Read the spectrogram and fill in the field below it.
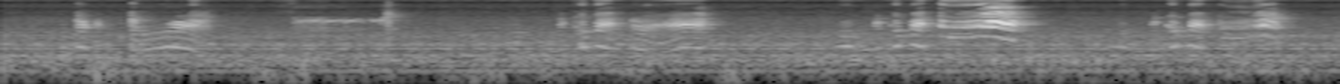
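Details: Parrot talking sweetly, giving loud, bright, speech-like phrases with rising and falling harmonic syllables and a few sharp squeaky notes, spaced irregularly over a low indoor hum.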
